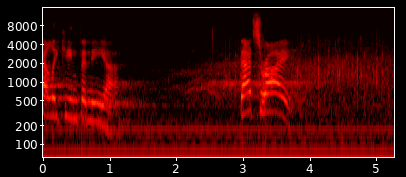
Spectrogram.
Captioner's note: applause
